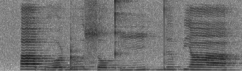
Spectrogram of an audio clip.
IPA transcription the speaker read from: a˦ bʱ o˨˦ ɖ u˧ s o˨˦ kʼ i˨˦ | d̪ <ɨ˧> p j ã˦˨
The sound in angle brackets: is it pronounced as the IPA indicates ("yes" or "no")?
yes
